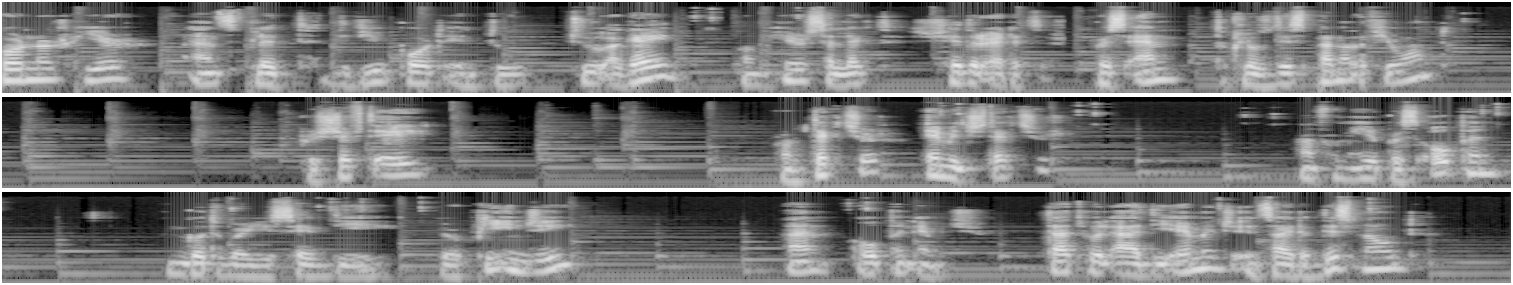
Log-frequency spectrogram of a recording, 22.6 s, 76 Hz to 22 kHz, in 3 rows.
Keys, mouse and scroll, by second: 1.1 click, 5.3 n, 6.3-7.0 scroll up 1, 7.0 middle click, 7.4 scroll up 1, 7.6 middle click, 8.0 scroll up 1, 8.5 middle click, 10.2 shift+a, 12.2 click, 13.1 scroll up 1, 13.6 middle click, 14.0 scroll up 1, 14.8 click, 20.1-20.7 scroll up 1, 20.7 middle click, 21.1 click.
